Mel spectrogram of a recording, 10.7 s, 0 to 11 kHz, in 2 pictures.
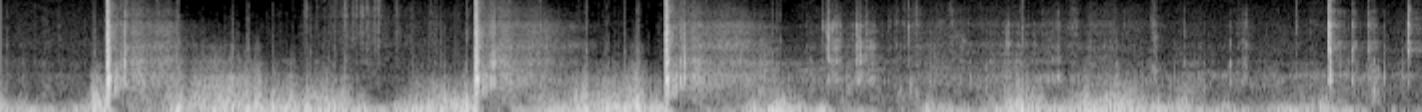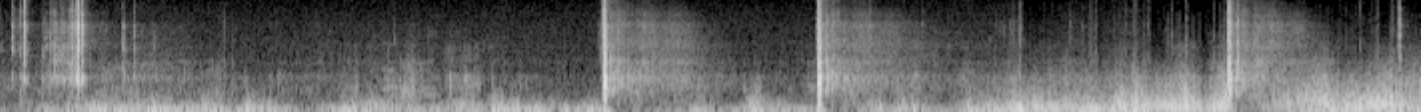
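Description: CZ SP-01 9mm pistol firing about seven shots at an uneven pace: a single shot shortly after the start, then three quick pairs, each pair well under a second apart. Each report is sharp and short.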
